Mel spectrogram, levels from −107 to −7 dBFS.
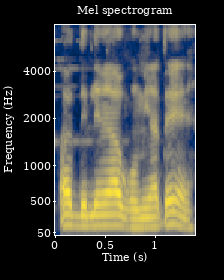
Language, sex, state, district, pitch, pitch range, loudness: Hindi, male, Uttar Pradesh, Jyotiba Phule Nagar, 150 Hz, 135-155 Hz, -16 LUFS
